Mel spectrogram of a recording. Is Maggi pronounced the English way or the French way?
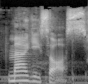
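English. Maggi is pronounced in an English way.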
